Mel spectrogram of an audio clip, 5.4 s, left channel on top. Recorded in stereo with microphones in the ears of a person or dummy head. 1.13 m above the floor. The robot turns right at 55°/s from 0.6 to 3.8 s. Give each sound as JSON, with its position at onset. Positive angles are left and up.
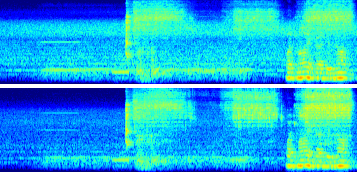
{"t": 1.9, "sound": "a running tap", "azimuth_deg": -175, "distance_m": 0.5}
{"t": 4.3, "sound": "a man speaking", "side_deg": 60, "distance_m": 2.0}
